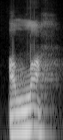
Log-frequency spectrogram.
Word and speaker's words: Allah: A lagi kemudian H dibacanya tetap mengembalikan kepada diksi aslinya tulisan aslinya dalam bahasa Arab yaitu Allah. Ingat ya Allah.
